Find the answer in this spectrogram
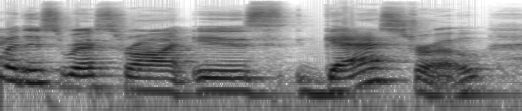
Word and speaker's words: Ghastro: York now the name of this restaurant is gastro it's spelled g h a s r o now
